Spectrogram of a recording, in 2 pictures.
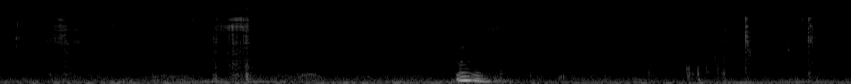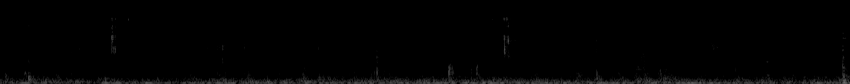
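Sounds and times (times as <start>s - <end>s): wet chewing sounds: 0.0s - 4.5s, 5.6s - 16.8s.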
